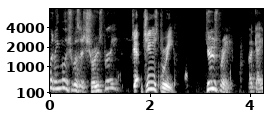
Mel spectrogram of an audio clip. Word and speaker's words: Dewsbury: Dewsbury. Dewsbury. Okay. Rhymes with Shrewsbury. Literally the only town in England that rhymes with Shrewsbury is Dewsbury.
